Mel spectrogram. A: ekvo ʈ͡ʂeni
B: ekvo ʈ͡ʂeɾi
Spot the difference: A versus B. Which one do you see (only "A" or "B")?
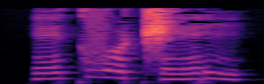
B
